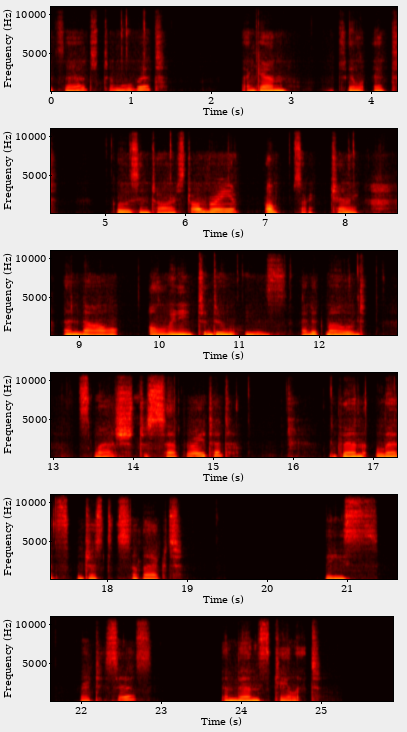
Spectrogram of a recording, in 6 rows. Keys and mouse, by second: 0.2 g, 2.1-3.6 drag, 4.2 g, 6.9-7.4 middle drag, 7.4 click, 9.1 shift+click, 11.9 click, 13.5 shift+click, 13.6 shift+middle click, 14.3 /, 15.4 /, 16.4 shift+middle click, 17.5 shift+middle click, 20.3 click, 21.7 alt+z, 22.2 click, 23.3 alt+z, 24.4 s.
